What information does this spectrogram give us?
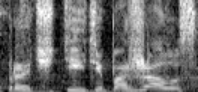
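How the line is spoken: Exclaiming. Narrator (Russian): воскликнула Фокси Рейнард

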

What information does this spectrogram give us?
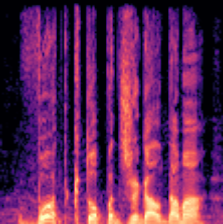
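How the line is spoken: Shouted. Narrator (Russian): крикнул Иван

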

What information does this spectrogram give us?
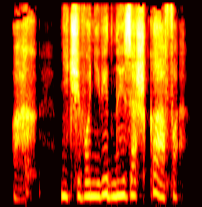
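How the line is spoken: Muttered. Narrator (Russian): пробормотала она

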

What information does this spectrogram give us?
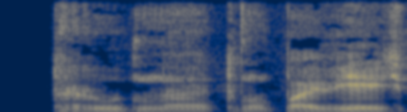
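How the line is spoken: Mutter. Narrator (Russian): пробормотал Даллас

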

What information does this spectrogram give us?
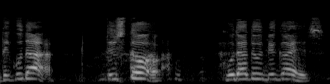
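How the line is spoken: Shouting. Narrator (Russian): Арджуна закричал

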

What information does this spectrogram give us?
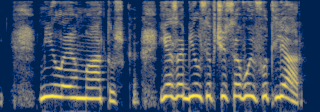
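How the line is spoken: Thin little voice shouting. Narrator (Russian): тоненький голосок прокричал ей

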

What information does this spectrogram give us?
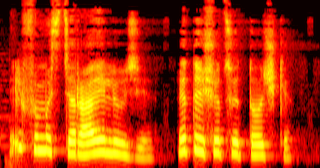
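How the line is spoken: Calm explanation. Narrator (Russian): спокойно пояснил Верес

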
